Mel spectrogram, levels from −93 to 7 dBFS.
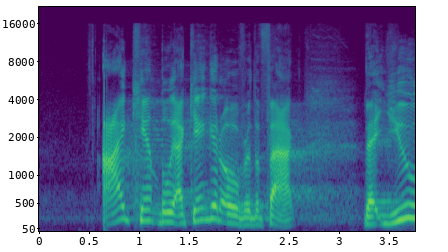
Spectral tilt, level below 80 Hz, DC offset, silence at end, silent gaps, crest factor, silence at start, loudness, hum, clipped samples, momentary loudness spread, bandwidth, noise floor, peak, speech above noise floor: -5 dB/octave; -70 dBFS; under 0.1%; 0 s; none; 18 dB; 0.65 s; -20 LUFS; none; under 0.1%; 5 LU; 16.5 kHz; -61 dBFS; -2 dBFS; 41 dB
